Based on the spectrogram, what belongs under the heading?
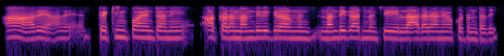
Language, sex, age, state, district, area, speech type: Telugu, male, 18-30, Telangana, Vikarabad, urban, conversation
